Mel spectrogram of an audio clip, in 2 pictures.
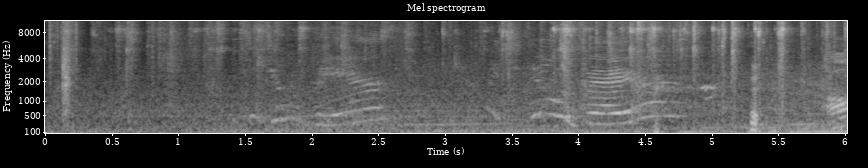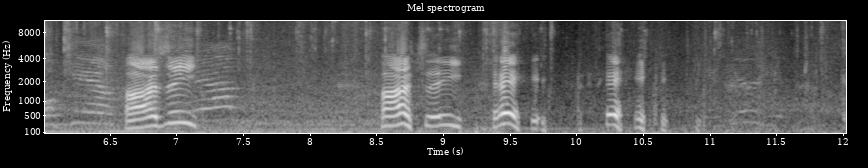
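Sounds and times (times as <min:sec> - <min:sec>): collar tags jingling: 0:00.0 - 0:12.0
puppies whining: 0:01.3 - 0:05.9.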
